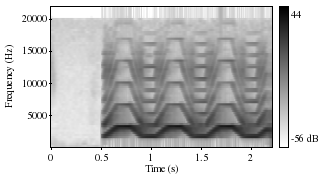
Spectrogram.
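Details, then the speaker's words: Volvo S60 (P2 platform, 2001–2009), fairly new alarm siren connected at the fender connector, triggered 10 s after locking and opening a door: loud, clean two-tone whooping siren about twice a second. Siren works properly. "so ten seconds you can cancel it by it's fairly loud let's just listen for it it's really loud"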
